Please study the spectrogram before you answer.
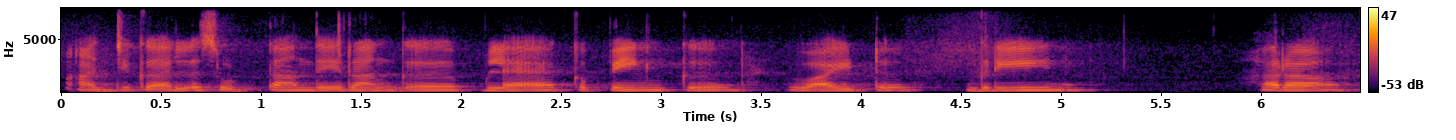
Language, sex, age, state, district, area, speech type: Punjabi, female, 30-45, Punjab, Ludhiana, urban, spontaneous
